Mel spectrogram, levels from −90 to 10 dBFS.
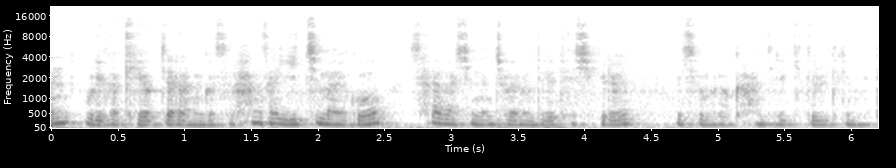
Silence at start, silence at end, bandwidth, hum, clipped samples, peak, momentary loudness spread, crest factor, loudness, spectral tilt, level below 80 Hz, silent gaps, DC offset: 0 s; 0 s; 15.5 kHz; none; under 0.1%; -36 dBFS; 9 LU; 16 dB; -52 LUFS; -6 dB/octave; -74 dBFS; none; under 0.1%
